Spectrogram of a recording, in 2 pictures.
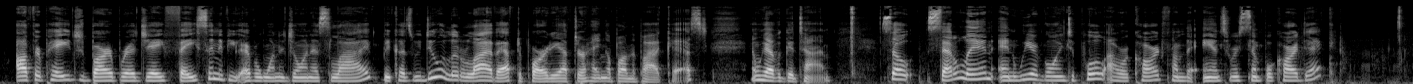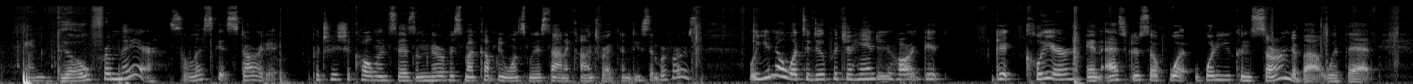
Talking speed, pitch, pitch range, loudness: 215 wpm, 185 Hz, 165-230 Hz, -22 LUFS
